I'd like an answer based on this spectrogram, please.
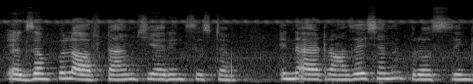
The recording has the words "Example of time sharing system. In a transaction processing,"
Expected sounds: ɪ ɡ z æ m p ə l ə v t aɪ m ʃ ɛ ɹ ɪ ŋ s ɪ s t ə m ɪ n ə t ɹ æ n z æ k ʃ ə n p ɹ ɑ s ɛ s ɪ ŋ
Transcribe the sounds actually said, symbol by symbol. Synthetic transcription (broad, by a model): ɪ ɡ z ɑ m p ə l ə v t aɪ m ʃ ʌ ɹ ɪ ŋ s ɪ s t ə m ɪ n ə t ɹ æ n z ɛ ʃ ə n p ɹ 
